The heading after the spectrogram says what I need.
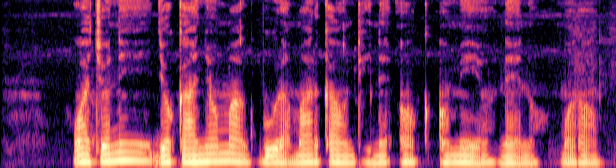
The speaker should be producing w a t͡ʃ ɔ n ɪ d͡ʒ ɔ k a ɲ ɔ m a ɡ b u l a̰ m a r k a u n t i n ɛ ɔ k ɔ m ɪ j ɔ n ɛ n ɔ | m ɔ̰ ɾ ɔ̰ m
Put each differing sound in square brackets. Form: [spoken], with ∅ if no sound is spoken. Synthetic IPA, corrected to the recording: w a t͡ʃ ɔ n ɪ d͡ʒ ɔ k a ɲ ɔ m a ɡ b u [ɾ] a̰ m a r k a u n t i n ɛ ɔ k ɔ m ɪ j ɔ n ɛ n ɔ | m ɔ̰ ɾ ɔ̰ m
